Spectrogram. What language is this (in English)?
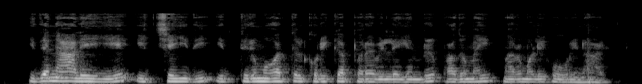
Tamil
